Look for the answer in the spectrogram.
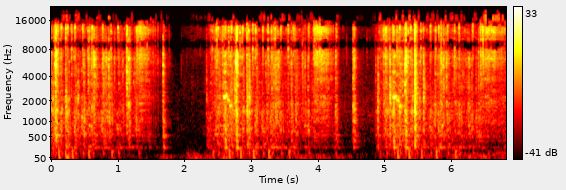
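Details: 1972 Hayterette mower, very worn with hundreds of hours, cold start on fresh fuel after 6-7 months unused: engine catches, runs briefly, dies twice with silent gaps, then fires again; hard starting needing repeated pulls.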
